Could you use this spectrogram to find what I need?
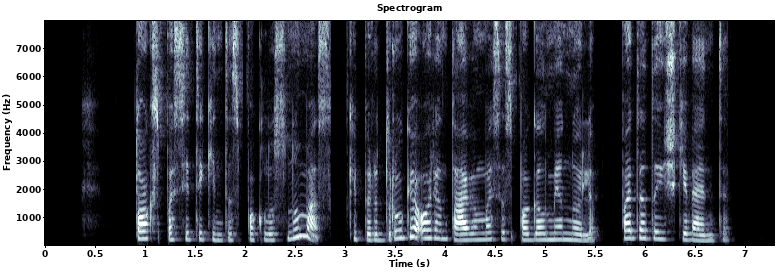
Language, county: Lithuanian, Klaipėda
